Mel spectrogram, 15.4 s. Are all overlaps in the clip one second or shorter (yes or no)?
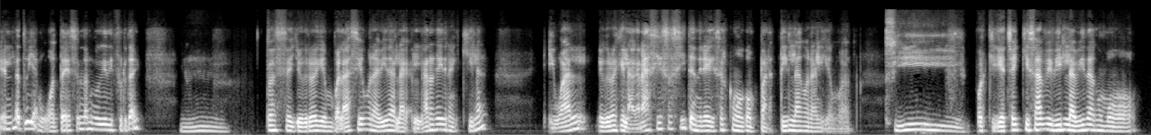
yes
